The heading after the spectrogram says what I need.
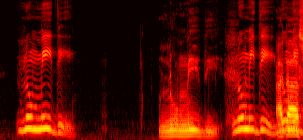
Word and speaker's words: Lumidee: No, it's the right way is Lumidee.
